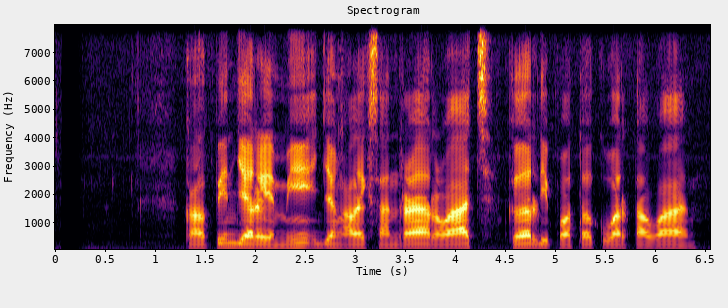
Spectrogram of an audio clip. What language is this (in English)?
Sundanese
